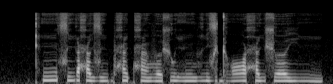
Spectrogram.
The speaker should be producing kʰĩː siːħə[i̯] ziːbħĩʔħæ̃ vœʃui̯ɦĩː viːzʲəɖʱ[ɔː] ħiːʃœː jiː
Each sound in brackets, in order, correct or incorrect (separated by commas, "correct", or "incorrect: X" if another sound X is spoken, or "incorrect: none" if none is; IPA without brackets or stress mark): correct, correct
